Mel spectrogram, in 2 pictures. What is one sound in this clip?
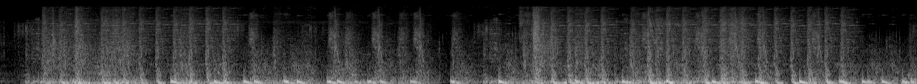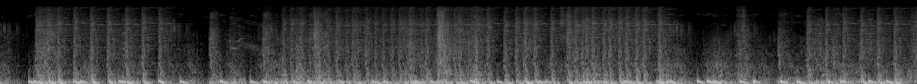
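Blades slash and energy shots fire in quick bursts during a fight.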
